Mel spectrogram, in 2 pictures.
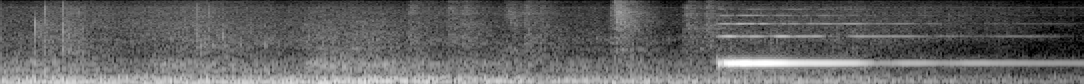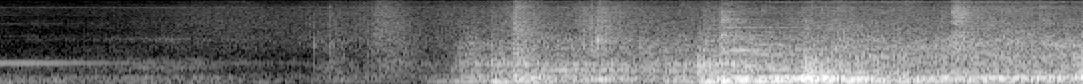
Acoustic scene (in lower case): elevator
